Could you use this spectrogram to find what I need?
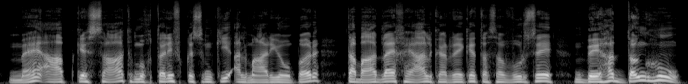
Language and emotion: Urdu, surprised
